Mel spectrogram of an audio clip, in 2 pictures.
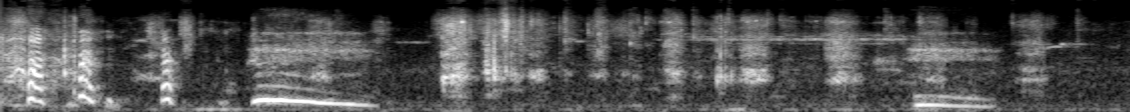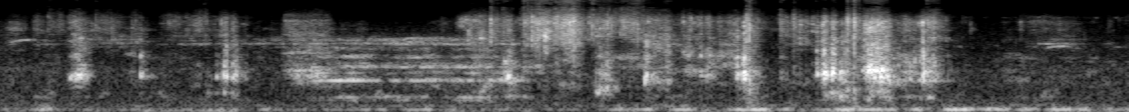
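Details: Dollar, a pet American Bully relaxing on a terrace, gives several high, falling whines and whimpers, a few sliding down sharply, between short yips, with people's voices and background music in places.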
